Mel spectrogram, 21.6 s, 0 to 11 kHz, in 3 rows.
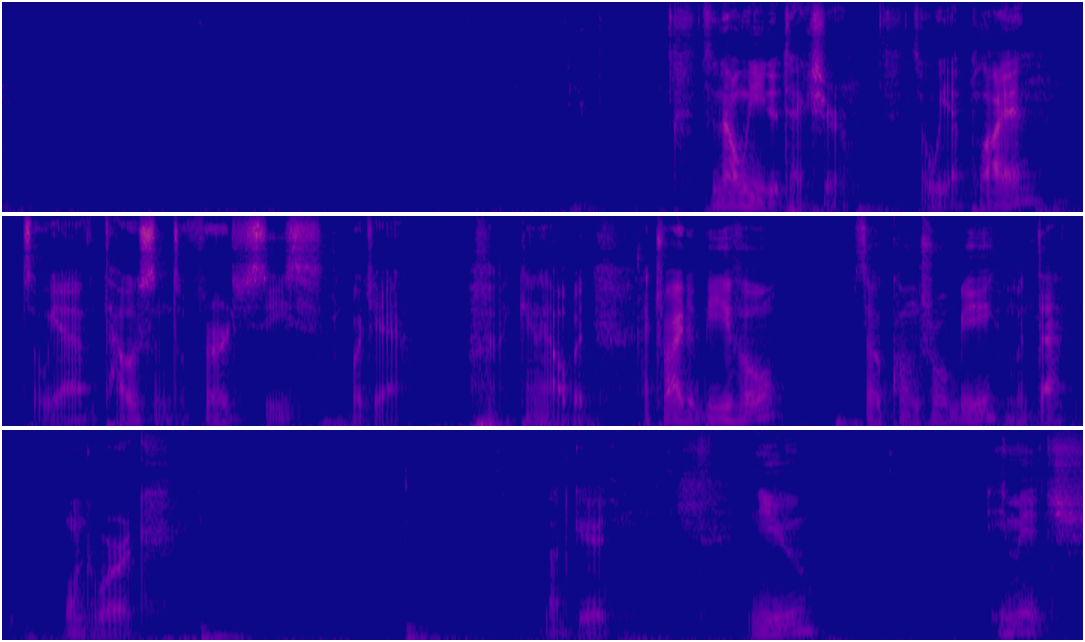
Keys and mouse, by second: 0.1-3.8 drag, 3.8 KP_7, 4.7 Tab, 5.7 Tab, 6.7 click, 6.9 Tab, 9.3 KP_7, 10.6 ctrl+l, 13.0 ctrl+l, 14.6 KP_2, 14.7 KP_2, 15.7 u, 17.1 u, 19.5-21.6 drag.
